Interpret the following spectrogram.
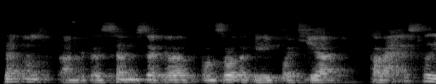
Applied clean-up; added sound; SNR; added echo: neural mask model DeepFilterNet 3.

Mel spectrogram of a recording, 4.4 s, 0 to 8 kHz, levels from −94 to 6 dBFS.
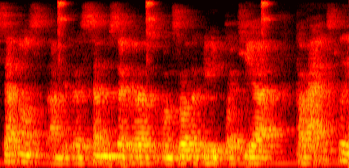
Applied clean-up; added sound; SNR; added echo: none; Tambourine; 18 dB; reverberation time 0.6 s.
